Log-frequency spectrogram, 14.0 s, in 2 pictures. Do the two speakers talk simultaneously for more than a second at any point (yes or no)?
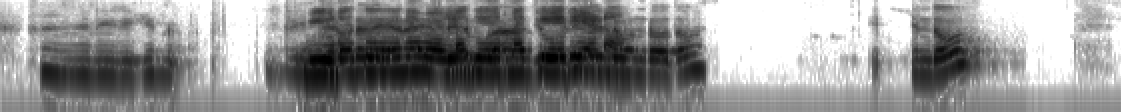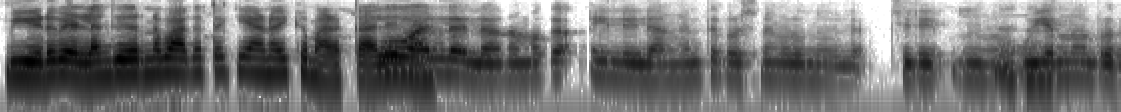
yes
